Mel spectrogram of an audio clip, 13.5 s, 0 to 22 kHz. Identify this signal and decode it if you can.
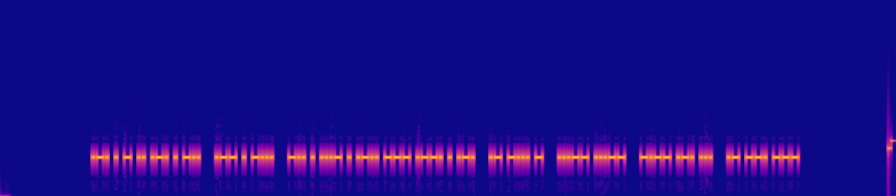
Morse code, heard as a keyed tone, about 36 wpm, 700 Hz. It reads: RETIRED WEB DEVELOPER ABT 33 YRS AGO
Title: K1USN SST QSO Practice 35wpm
